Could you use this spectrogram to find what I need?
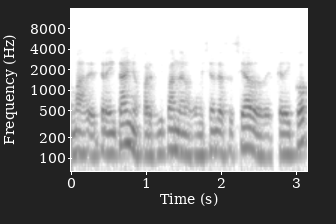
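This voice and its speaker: In a somewhat breathy voice, a man talks at a fairly quick pace. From Argentina, Santa Fe. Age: 70s. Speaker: cooperative leader. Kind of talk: interview. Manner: hesitant, frequent fillers.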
